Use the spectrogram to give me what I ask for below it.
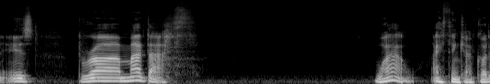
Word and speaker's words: Brahmadath: My name pronunciation is Brahmadath. Oh, okay then. Is that better? Is that better? My name's pronunciation is Brahmadath.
